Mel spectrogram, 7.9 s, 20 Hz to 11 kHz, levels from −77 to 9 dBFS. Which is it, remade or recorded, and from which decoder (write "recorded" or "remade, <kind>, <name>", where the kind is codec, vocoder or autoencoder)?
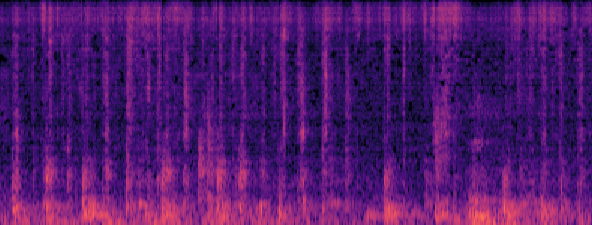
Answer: remade, vocoder, Vocos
